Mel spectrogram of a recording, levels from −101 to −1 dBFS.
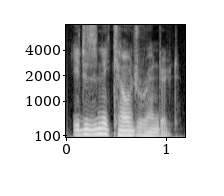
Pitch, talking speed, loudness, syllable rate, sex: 115 Hz, 250 wpm, -17 LUFS, 7.6 syllables/s, male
